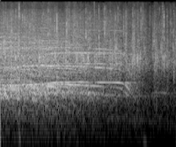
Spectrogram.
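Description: A live stage-show audience applauds loudly in tribute to a Bollywood singer, a dense burst of clapping that stays strong and then begins to thin out toward the end.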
